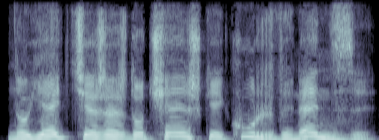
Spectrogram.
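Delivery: screaming at full throat. Acted. Driver screaming at the cars blocking him, furious yell. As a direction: bellow at the stuck traffic with everything you have. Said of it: "wydarłem się na całe gardło".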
